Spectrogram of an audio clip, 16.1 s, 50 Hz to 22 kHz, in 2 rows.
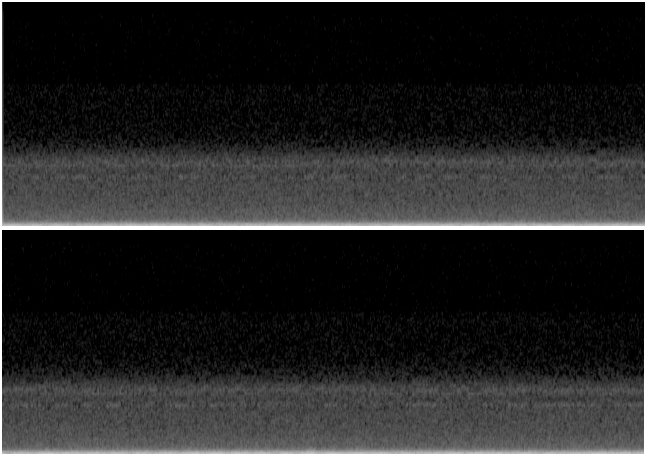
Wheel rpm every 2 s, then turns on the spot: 0, 0, 0, 0, 0, 0, 0, 0.
none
